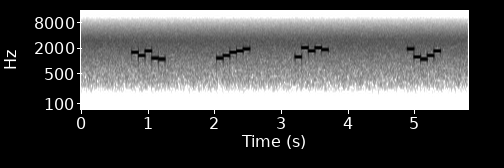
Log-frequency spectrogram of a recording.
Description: Five-tone selective call (CCIR), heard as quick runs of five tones, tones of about 100 ms, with radio hiss. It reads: 74821 24780 33889 03148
